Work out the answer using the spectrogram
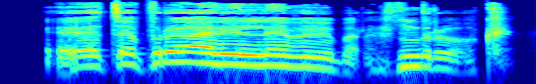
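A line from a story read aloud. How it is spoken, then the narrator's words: Relieved sigh. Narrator (Russian): с облегчением вздохнув, ответил Бланш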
